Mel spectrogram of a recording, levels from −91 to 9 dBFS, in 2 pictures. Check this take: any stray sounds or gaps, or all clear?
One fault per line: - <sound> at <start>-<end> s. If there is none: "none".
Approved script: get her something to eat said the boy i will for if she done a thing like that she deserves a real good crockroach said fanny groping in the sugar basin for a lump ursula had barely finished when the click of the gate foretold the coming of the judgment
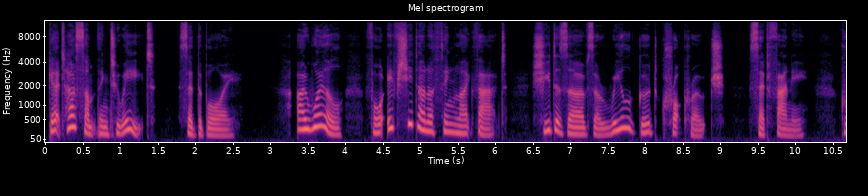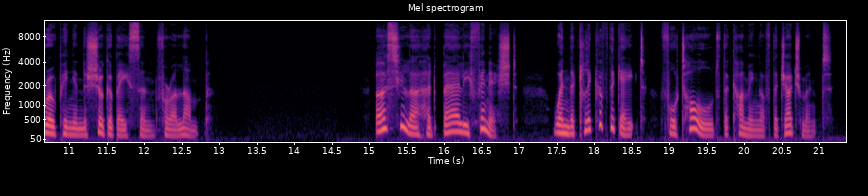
none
